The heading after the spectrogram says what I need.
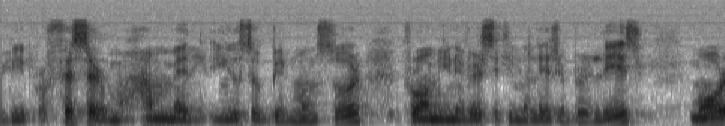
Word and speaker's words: Mansour: Muhammad Yusuf Mansour, not Mansur, Mansour, okay.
